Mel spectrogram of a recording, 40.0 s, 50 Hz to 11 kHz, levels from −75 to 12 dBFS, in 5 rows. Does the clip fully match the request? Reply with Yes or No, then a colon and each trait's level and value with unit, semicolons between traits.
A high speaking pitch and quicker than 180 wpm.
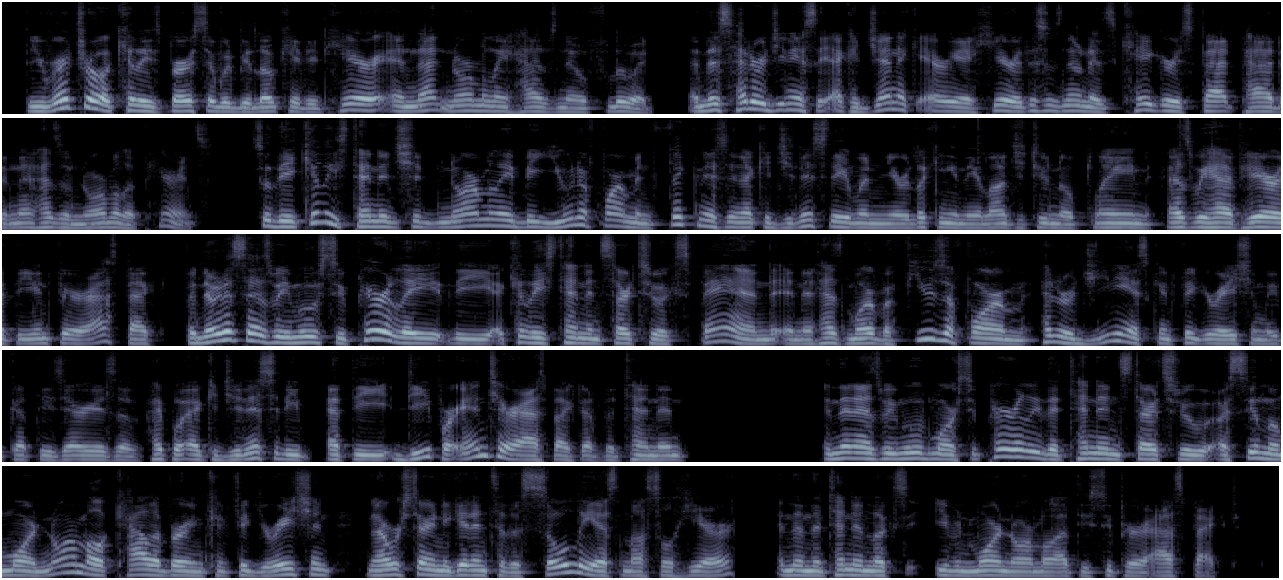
No: medium, 140 Hz; fast, 205 wpm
